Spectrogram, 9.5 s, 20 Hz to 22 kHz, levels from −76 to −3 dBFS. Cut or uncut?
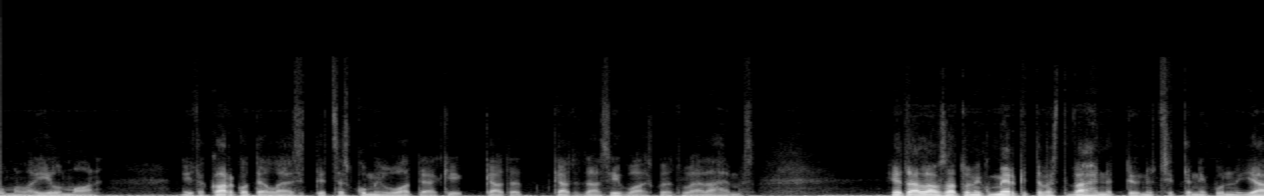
uncut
